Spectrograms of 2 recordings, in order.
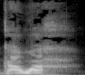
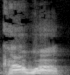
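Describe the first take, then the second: First: The word ends with an audible h sound. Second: The word ends on a plain vowel. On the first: The speaker calls it wrong. "bukan kawah" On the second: The speaker calls it right. "bunyinya kawa"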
